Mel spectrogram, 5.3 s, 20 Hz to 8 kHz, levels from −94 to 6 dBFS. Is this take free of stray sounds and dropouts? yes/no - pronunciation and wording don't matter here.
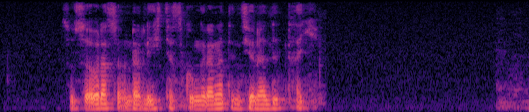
yes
